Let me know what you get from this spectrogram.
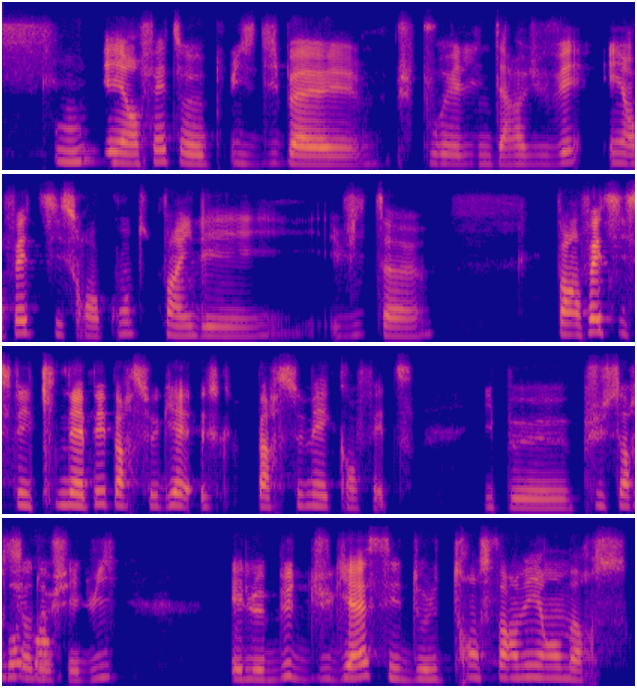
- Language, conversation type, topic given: French, unstructured, Préférez-vous la beauté des animaux de compagnie ou celle des animaux sauvages ?
- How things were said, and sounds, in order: distorted speech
